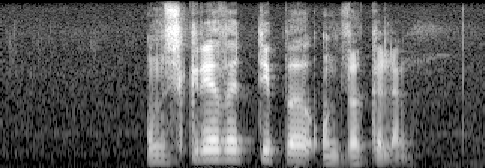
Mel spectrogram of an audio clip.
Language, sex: Afrikaans, male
